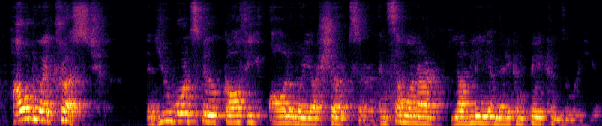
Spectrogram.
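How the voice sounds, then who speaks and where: This man has an Indian accent and a high pitch. His tone is dark and mellow, with ordinary pitch variation. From India (Mumbai). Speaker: storyteller. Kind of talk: storytelling performance.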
